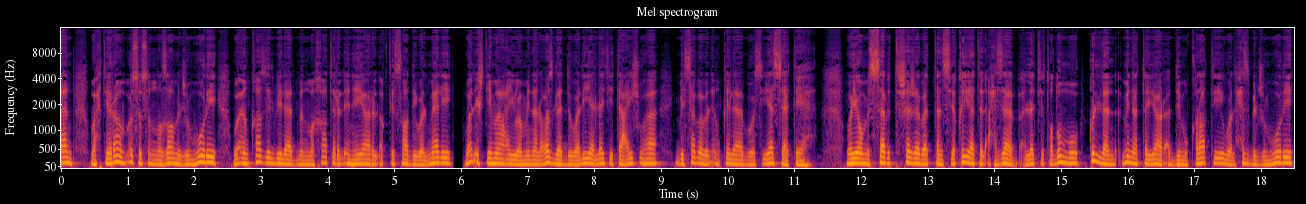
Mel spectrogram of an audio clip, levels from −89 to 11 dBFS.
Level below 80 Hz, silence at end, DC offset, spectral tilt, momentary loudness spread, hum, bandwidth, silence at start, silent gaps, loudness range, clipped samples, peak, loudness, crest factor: -40 dBFS; 0 s; under 0.1%; -7 dB/octave; 6 LU; none; 16 kHz; 0 s; 5.91-6.03 s; 2 LU; under 0.1%; 0 dBFS; -17 LUFS; 16 dB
